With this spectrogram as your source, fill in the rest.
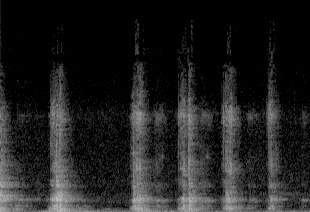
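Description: Scissors cut through cotton jersey fabric for a pair of summer trousers, giving five separate close snips spaced roughly half a second apart, each a brief rasping crunch, with no talking.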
